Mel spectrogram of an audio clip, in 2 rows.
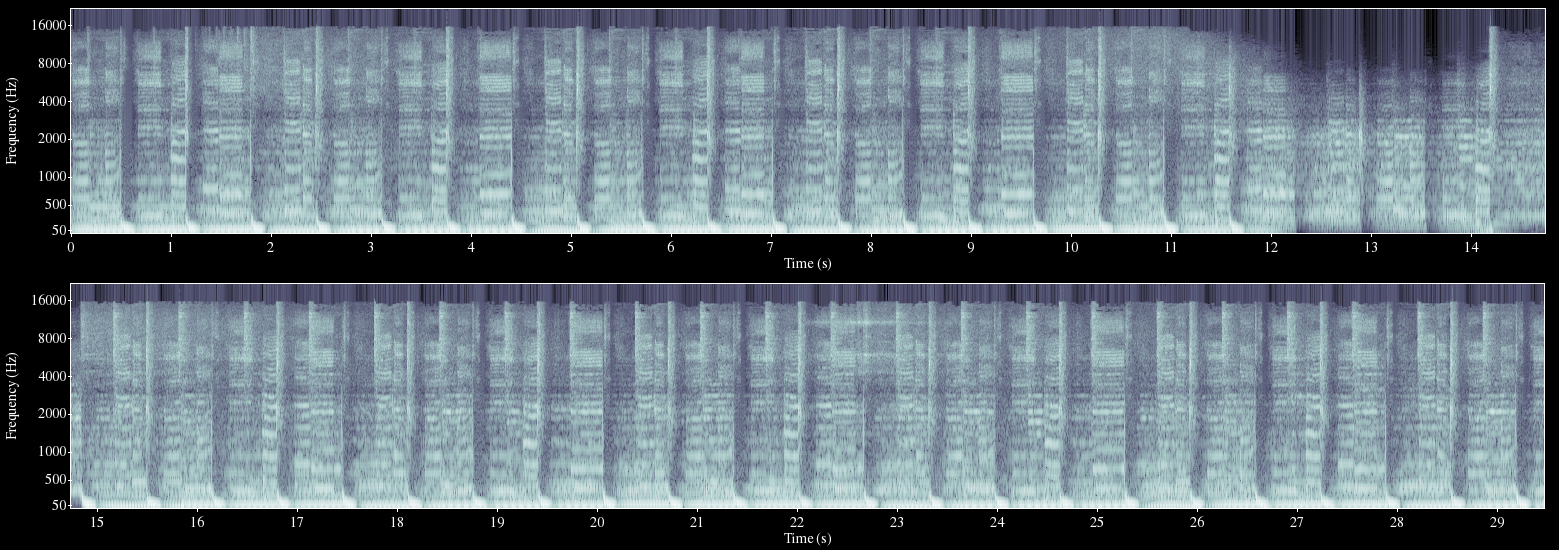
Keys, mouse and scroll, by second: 0.0 space, 0.7-3.9 drag, 3.9-24.3 drag, 24.3 space, 24.4 click, 24.5 space, 25.3-29.1 drag, 29.1 space, 29.1 click, 29.4 space.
